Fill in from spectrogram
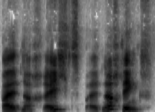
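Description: A weary railway switchman, read aloud by a woman in a storybook, answering in a flat, matter-of-fact tone. He speaks slowly and drops a little lower. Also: vocal fry, slightly rough, lo-fi sound, heavily acted.

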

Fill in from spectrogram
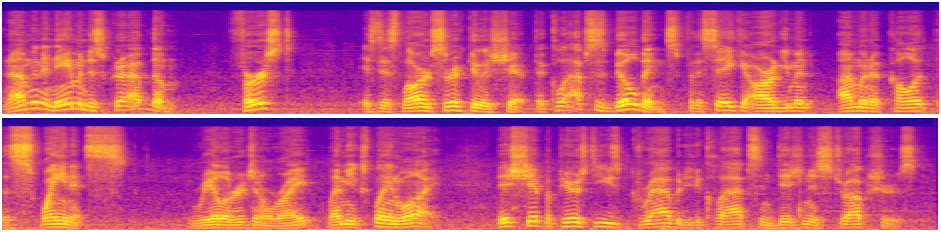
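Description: A man in his thirties runs a sci-fi narration channel, sitting in a small room and delivering sarcastic, crude, mock-serious commentary to his webcam. His mid-range voice is animated and fairly quick, with slight background noise.

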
